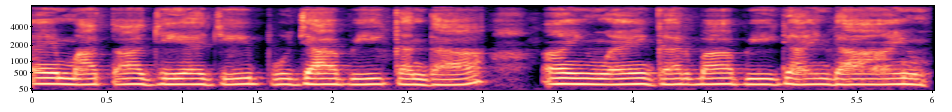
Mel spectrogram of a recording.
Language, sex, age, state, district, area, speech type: Sindhi, female, 60+, Gujarat, Surat, urban, spontaneous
